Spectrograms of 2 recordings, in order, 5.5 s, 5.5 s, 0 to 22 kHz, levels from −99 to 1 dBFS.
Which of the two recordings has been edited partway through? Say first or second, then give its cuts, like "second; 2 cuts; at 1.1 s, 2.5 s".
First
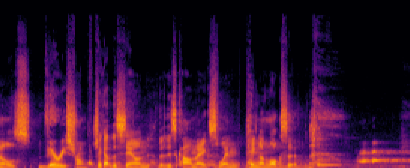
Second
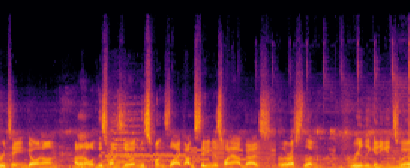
first; 1 cut; at 1.2 s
